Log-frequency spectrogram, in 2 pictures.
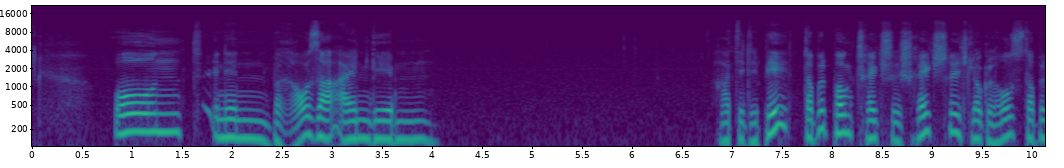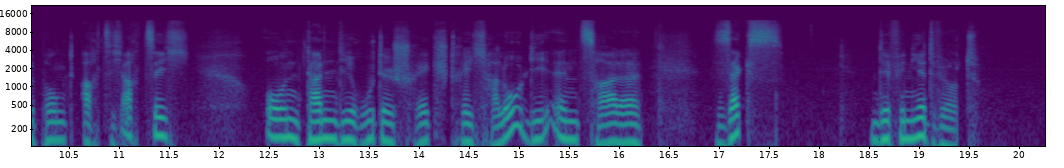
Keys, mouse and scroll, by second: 5.0 h, 6.0 Down, 8.2 BackSpace, 14.2 click, 14.8-16.1 drag, 18.4-20.2 drag.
